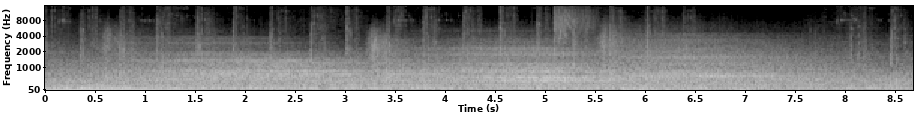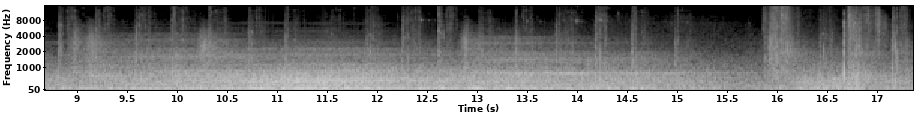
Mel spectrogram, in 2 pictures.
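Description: Footsteps tap quickly on a stone floor.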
